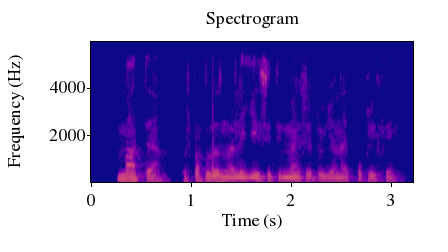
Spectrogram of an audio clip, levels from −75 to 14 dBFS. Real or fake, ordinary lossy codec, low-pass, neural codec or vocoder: real; Opus, 16 kbps; 5.4 kHz; none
